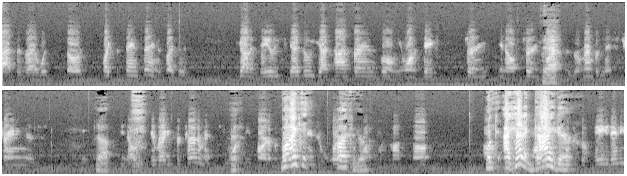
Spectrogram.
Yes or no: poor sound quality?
yes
